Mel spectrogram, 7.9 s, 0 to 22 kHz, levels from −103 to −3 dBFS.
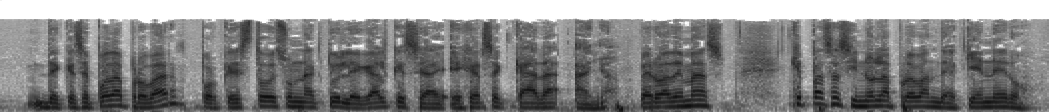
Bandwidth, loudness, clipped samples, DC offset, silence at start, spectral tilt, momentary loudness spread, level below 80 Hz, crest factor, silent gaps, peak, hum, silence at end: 12 kHz; -14 LUFS; under 0.1%; under 0.1%; 0.2 s; -3.5 dB/octave; 5 LU; -36 dBFS; 12 dB; none; -2 dBFS; none; 0.1 s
